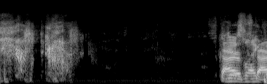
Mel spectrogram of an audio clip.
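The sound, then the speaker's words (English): Two crisp, crunchy bites of a 100 Grand caramel crunch candy bar being chewed, a short pause, then a voice starts talking. “I'm eating one right now.”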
